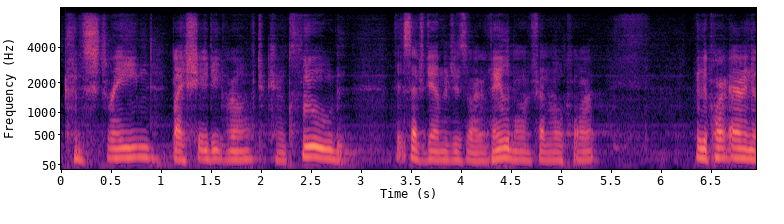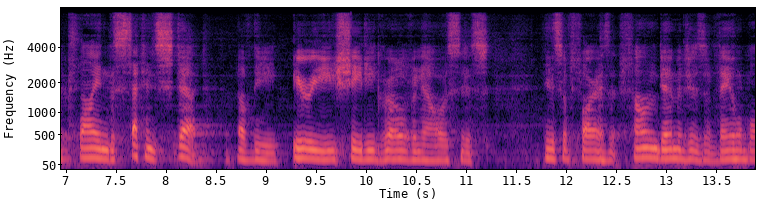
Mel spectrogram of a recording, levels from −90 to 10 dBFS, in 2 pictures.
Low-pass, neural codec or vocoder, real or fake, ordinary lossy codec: 7.2 kHz; codec, 24 kHz, 1 kbps, SNAC; fake; AAC, 48 kbps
